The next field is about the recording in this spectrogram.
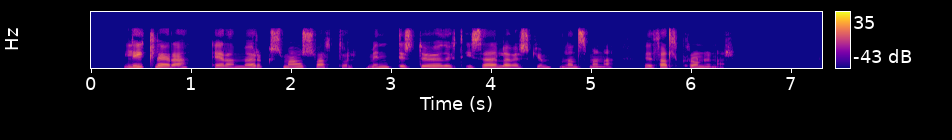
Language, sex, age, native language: Icelandic, female, 30-39, Icelandic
